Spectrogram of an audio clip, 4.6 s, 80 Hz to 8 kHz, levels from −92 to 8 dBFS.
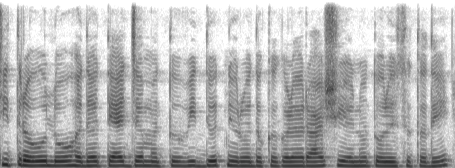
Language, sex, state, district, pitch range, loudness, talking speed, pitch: Kannada, female, Karnataka, Bidar, 200-215 Hz, -15 LUFS, 105 wpm, 205 Hz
